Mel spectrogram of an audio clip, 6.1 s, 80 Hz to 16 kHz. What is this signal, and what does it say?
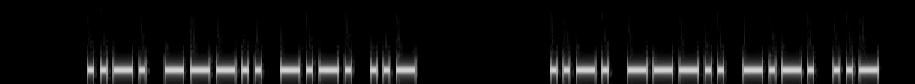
Morse code, heard as a keyed tone, about 28 wpm, 700 Hz. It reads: F8CU F8CU
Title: DXCC-100 Call Signs - 4 Characters - Repeated 2x - 28wpm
